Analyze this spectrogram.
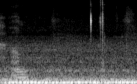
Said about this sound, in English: That's you know, we're in the car right now. I'm on my way to work.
